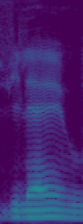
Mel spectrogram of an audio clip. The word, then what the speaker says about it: Villet: de mauvaise prononciation techniquement c'est ça se prononce Villette mais c'est trop tard les gens disent villaient maintenant c'est bâti sur survie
